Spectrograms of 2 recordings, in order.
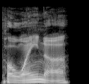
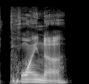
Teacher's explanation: Notice that the O and the E form a diphthong, so it's not poena, it's poina.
